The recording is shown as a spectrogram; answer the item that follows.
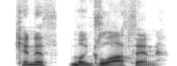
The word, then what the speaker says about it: Kenneth Mcglothin: We have from the movie Monday, Kenneth Mcglothin.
